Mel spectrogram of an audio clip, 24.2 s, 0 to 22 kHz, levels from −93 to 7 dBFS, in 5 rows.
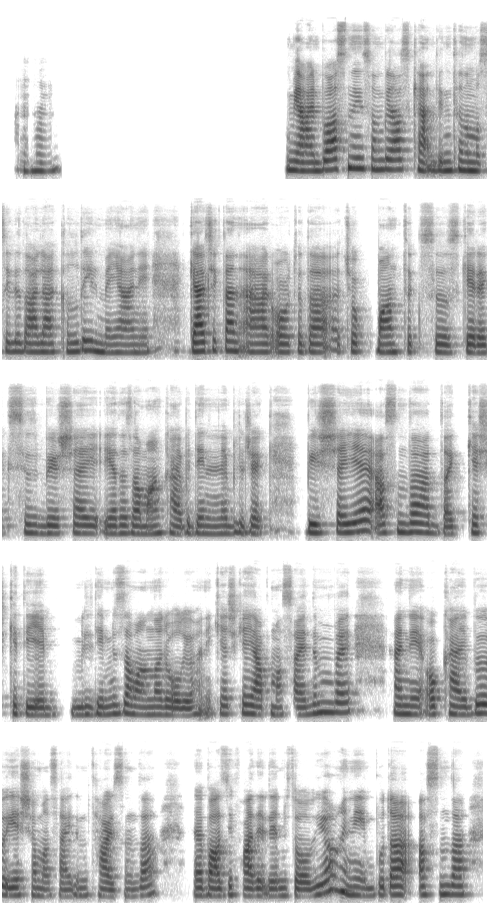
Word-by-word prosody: Hı 205 -2 -10
hı. 190 +3 -5 2.3
Yani 190 -2 +4
bu 210 - +4
aslında 225 +3 +4
insanın 225 -2 0
biraz 220 0 +1
kendini 195 0 +1
tanımasıyla 195 -1 0
da 190 - -1
alâkalı 190 +1 0
değil 220 -1 +1
mi? 185 -3 0
Yani 175 +1 -3 0.4
gerçekten 210 +1 +6
eğer 185 -1 +1
ortada 185 +3 -1
çok 195 -1 -5
mantıksız, 180 -1 -2
gereksiz 175 +1 -1
bir 180 -1 +2
şey 175 0 -1
ya 175 0 0
da 180 - 0
zaman 175 +1 0
kaybı 175 -2 -2
denilebilecek 175 0 -3 0.4
bir 190 -1 +5
şeye 200 +4 +3
aslında 195 -1 +1
da 160 0 -2
keşke 185 +1 -3
diyebildiğimiz 170 +2 -2
zamanlar 175 -4 0
oluyor. 160 -1 +1
Hani - - -7
keşke 185 +1 -4
yapmasaydım 175 +4 0
ve 220 +1 +1 0.4
hani 185 -2 +1
o 180 0 +1
kaybı 180 +1 0
yaşamasaydım 175 -3 -1
tarzında, 165 +4 -2 0.4
eee, 175 0 +1
bazı 170 +2 +3
ifadelerimiz 170 -1 0
de - - +2
oluyor. 185 - +2
Hani 185 -9 +1
bu 185 - -3
da 195 -1 +4
aslında, 195 0 -1
185 Hz, 130 wpm, -23 LUFS, 175-195 Hz, 2.3 s, gerçekten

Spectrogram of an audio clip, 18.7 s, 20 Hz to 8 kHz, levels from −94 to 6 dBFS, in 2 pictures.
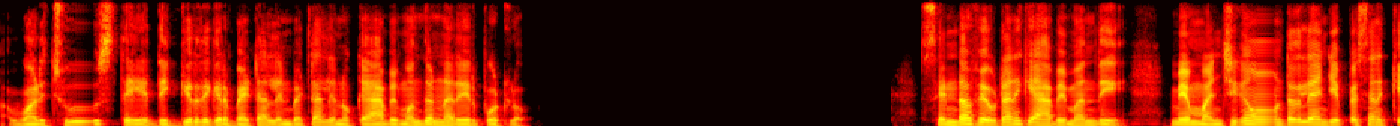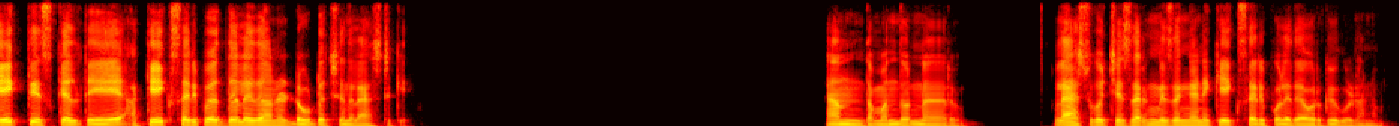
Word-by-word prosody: వాడు 110 -1 +1
చూస్తే 175 +2 -1 0.2
దగ్గర 105 - 0
దగ్గర 125 -6 +1
బెటాలియన్ 115 +1 -1
బెటాలియన్ 135 -6 -3
ఒక - - -14
50 115 -1 +3
మంది 160 +8 0
ఉన్నారు 130 -8 +1
ఎయిర్పోర్ట్‌లో. 115 - -4 2.7
సెండ్ 140 +7 +3
ఆఫ్ 185 - -1
ఇవ్వటానికి 160 +6 +2
50 125 -1 +3
మంది. 125 -5 +1 0.4
మేము 130 0 +7
మంచిగా 170 - +1 0.2
ఉంటదిలే 165 0 +3
అని 150 - 0
చెప్పేసి, 155 +2 -1
కేక్ 165 +1 +5
తీసుకెళ్తే 125 -7 +1 0.2
ఆ - - -8
కేక్ 170 +1 +3
సరిపోద్దా 155 -1 +1
లేదా 135 0 +2
అని 145 -3 -5
డౌట్ 115 +1 -2
వచ్చింది 100 -5 -6
లాస్ట్‌కి. 90 -2 -9 2.9
అంతమంది 95 +1 -4
ఉన్నారు. 90 -5 -6 0.7
లాస్ట్‌కి 150 +3 +2
వచ్చేసరికి 150 0 -3
నిజంగానే 140 +1 -2
కేక్ 130 -2 -1
సరిపోలేదు, 105 -2 -2
ఎవరికీ 100 +2 -5
కూడాను. 85 0 -12
130 Hz, 130 wpm, -25 LUFS, 105-155 Hz, 2.9 s, మేము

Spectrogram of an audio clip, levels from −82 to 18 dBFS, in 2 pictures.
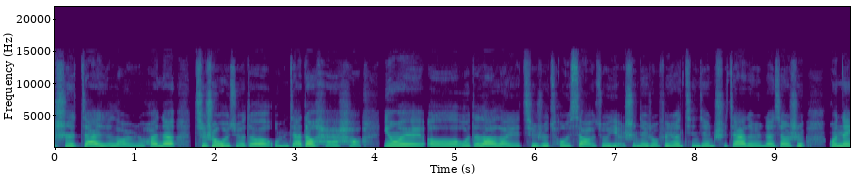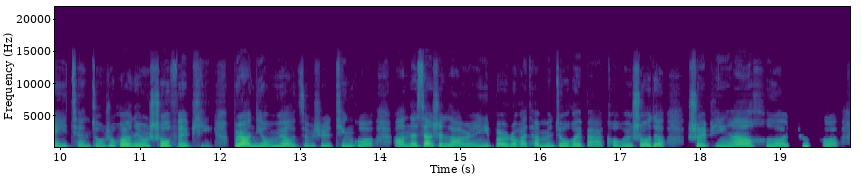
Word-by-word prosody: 是 265 -2 -1
家 250 0 +4
里 230 - 0
的 220 - -3
老 200 -3 -1
人 190 0 -6
的 195 - -5
话， 225 +2 +1
那 245 +1 +5 0.2
其 245 - -2
实 290 - 0
我 240 -7 +4
觉 190 -1 -5
得 230 +2 +3
我 - - -4
们 195 0 -3
家 215 +2 +1
倒 270 +1 +6
还 195 -5 -2
好。 195 -2 -4 0.3
因 245 +1 +3
为， 225 -1 +4
呃， 205 -1 +1
我 200 0 -2
的 220 +2 -1
姥 210 -2 +6
姥、 210 - 0
姥 195 - 0
爷 195 +1 -6
其 205 +1 -5
实 210 +1 -2
从 205 +1 -4
小 195 -4 0
就 205 +2 -5
也 195 -2 -4
是 215 - -6
那 220 +1 -1
种 190 -2 -3
非 215 +3 -3
常 215 0 0
勤 200 -1 -6
俭 200 -2 -2
持 195 0 -8
家 210 +4 +4
的 210 -3 -1
人。 185 0 -3
那 220 +1 0
像 240 +2 0
是 230 -2 -2 0.3
国 220 -1 0
内 250 +1 +3
以 210 - -2
前 195 0 -5
总 190 -3 -4
是 205 +1 -2
会 260 +6 +3
有 240 - +6
那 235 - +1
种 200 -3 +1
收 255 +5 +3
废 265 -1 -2
品， 210 -4 -15 0.2
不 230 - +3
知 - - +9
道 220 0 +9
你 215 0 -1
有 205 -2 -1
没 200 +1 -1
有 200 0 +2
就 200 0 -8
是 195 -1 -5
听 220 +1 -4
过。 205 -2 -2 0.2
呃， 205 0 +1
那 235 +2 +1
像 245 +1 +4
是 240 0 -1
老 195 -4 0
人 195 +2 -5
一 210 - -3
辈 215 +2 -2
儿 220 -1 +2
的 210 0 0
话， 205 -1 -1
他 220 +2 -2
们 220 -1 -2
就 220 0 0
会 225 -1 +1
把 190 -1 -4
可 195 0 -6
回 200 +1 -3
收 230 +2 +1
的 215 -2 +1 0.3
水 195 -3 0
瓶 195 0 -5
啊 220 +2 +3
和 195 -4 -3
这 195 - -4
个 195 +1 -4
210 Hz, 300 characters per minute, -21 LUFS, 200-225 Hz, 0.3 s, 知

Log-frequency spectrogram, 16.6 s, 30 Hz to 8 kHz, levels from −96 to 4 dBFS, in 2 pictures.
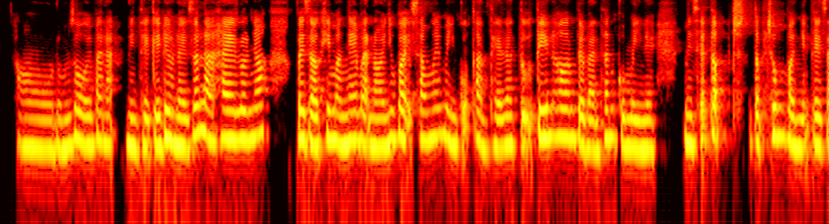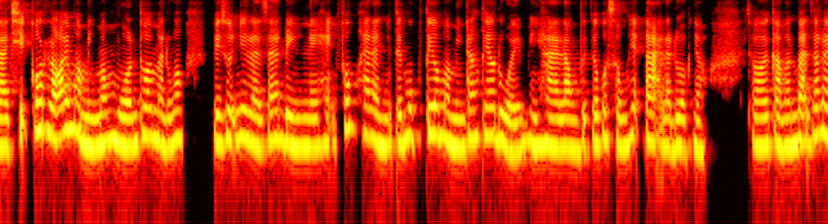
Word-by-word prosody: Ồ, 225 - -9 0.3
đúng 205 +1 -2
rồi 245 -1 0
ấy - - 0
bạn 235 -1 -2
ạ, 220 - -2
mình 215 -3 0
thấy 210 0 -2
cái 220 0 +2
điều 255 +1 +3
này 210 -2 +2
rất 280 - +1
là 275 -4 +3
hay 255 0 +3
luôn 255 0 +1
nhá. 275 +2 +1 0.3
Bây 255 - +4
giờ 225 -3 +4
khi 255 - +1
mà 235 - +2
nghe 235 +3 +2
bạn 225 -2 0
nói 210 0 +1
như 235 +3 0
vậy 260 0 +3
xong 250 0 0
ấy, 265 - -2
mình 250 -6 -1
cũng - - -4
cảm 260 -4 0
thấy 205 -1 -2
là 220 - 0
tự - - +1
tin 260 0 +4
hơn 265 -1 +1
về 220 -4 +1
bản 200 -2 -1
thân 260 +5 -2
của 220 - -2
mình 205 -1 +1
này, 195 0 0 0.3
mình 225 -1 +1
sẽ - - -1
tập - - +2
tr - - 0 0.2
tập 230 - 0
trung 275 -1 +1
vào 230 -4 +2
những 205 -1 -1
cái 220 -2 +1
giá 205 0 +1
trị 205 - 0
cốt 315 0 +4
lõi 275 +2 +5
mà 290 -4 +2
mình 210 -2 +2
mong 240 +2 +2
muốn 215 -1 +2
thôi 275 0 0
mà, 245 - 0
đúng 215 +3 -1
không? 255 - 0 0.3
Ví 230 - +2
dụ 250 - 0
như 255 +1 0
là 215 -3 0
gia 240 +4 -1
đình 220 -4 0
này, 210 0 -1
hạnh 220 +1 -4
phúc 325 +1 +1
hay 275 -1 -3
là 245 - +1
những 215 -1 -1
cái 225 - -2
mục 260 +1 -2
tiêu 285 -1 +2
mà 255 -3 0
mình 210 -1 +1
đang 255 +1 -2
theo 275 0 -1
đuổi, 210 -8 +1
mình 215 -2 0
hài 215 -2 +2
lòng 205 -1 0
về 205 0 -5
cái 225 - 0
cuộc 255 -1 -3
sống 215 -4 -2
hiện 275 +3 -3
tại 235 -2 +2
là 210 - -1
được 205 0 -1
nhỉ? 200 - -2 0.5
Trời 215 -1 0
ơi, 215 - +2
cảm 220 -2 +1
ơn 210 +1 +1
bạn 230 -2 +2
rất 275 +1 0
là 285 - +2
230 Hz, 365 wpm, -22 LUFS, 210-260 Hz, 0.5 s, lõi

